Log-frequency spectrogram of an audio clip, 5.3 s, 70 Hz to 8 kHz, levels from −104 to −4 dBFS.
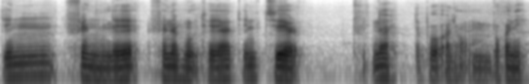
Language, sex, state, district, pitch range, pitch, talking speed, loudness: Mizo, male, Mizoram, Aizawl, 90-100 Hz, 95 Hz, 205 wpm, -22 LUFS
